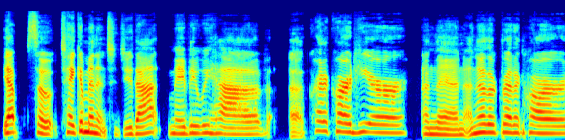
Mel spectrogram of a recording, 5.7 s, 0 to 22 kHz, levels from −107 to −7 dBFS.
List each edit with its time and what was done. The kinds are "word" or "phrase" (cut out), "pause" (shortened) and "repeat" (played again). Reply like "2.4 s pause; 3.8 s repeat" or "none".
4.1 s pause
